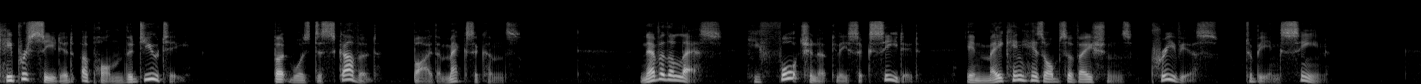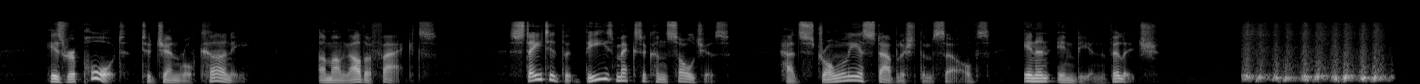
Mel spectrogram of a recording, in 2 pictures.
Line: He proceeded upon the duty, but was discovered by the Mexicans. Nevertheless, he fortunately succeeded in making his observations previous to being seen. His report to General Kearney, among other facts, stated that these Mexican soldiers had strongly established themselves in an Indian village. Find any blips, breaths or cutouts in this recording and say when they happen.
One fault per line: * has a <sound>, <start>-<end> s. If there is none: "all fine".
* has a whoosh, 26.6-28.2 s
